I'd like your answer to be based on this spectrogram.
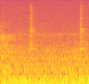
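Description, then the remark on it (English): A clock ticks steadily in a house, two crisp clicks spaced about a second apart, fairly faint against a quiet hum with no one speaking. “You just hear the clock.”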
